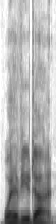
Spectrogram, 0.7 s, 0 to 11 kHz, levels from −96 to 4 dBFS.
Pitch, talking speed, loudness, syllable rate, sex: 130 Hz, 365 wpm, -15 LUFS, 6.5 syllables/s, male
